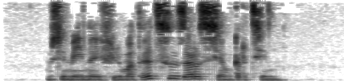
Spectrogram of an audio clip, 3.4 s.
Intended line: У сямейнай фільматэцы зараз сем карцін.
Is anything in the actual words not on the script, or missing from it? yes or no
no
